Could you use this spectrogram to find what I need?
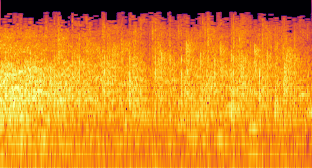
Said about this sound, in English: And if this audience clapped much longer at Derek Nimmo's cracks against me, I'd turn the whole lot out.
